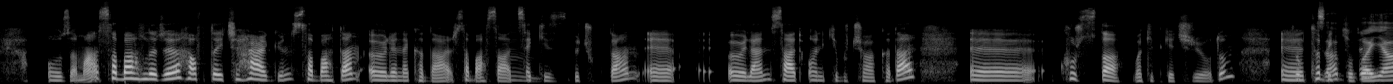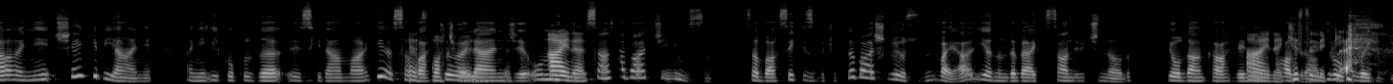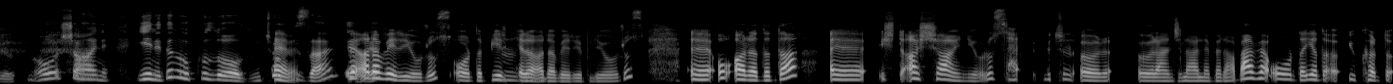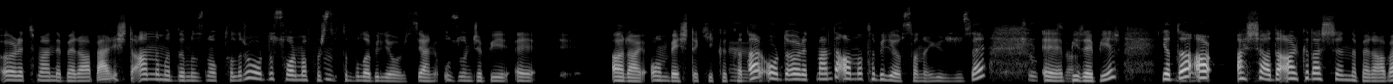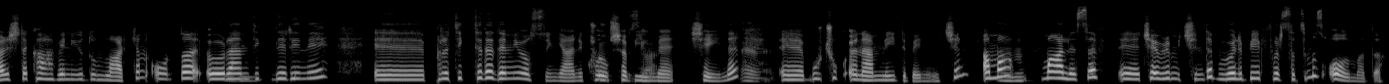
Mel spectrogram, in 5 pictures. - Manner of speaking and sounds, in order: other noise; tapping; chuckle
- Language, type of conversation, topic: Turkish, podcast, Online eğitim ile yüz yüze öğrenme arasında seçim yapmanız gerekse hangisini tercih ederdiniz?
